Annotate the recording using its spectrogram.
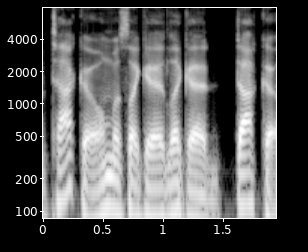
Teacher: It's the T. In Spanish, it's softer with less aspiration than in English. Gotcha. So say the word taco, but imagine that T is almost like a D.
